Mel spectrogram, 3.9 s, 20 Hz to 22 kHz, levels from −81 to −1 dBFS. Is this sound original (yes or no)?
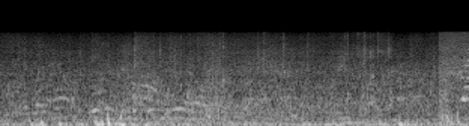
no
